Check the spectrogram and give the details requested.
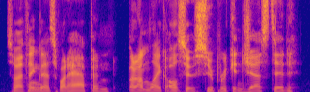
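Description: A man's voice: fairly low pitch, fairly even intonation, brisk, fairly bright tone, no room sound, studio quality. A man co-hosting a podcast, speaking with a congested voice. He rambles casually and laughs often. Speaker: podcast co-host. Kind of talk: casual chat.

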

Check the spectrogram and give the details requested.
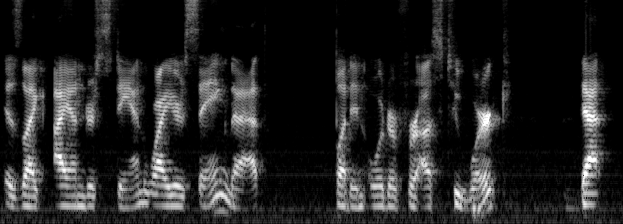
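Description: A man's voice: on the low side, steady tone, a little slow, bright, forceful tone, rough recording. A man from Southern California with an American accent, talking bluntly in a casual conversation. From Southern California, United States.

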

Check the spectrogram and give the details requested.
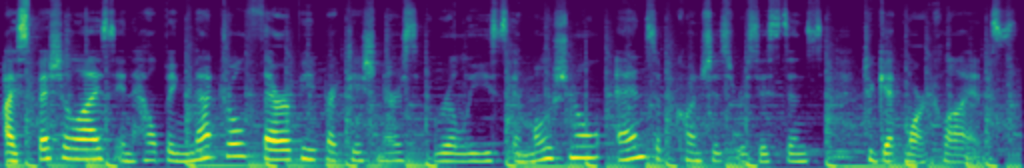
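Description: A woman, hosting a podcast in an upbeat, enthusiastic scripted monologue. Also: medium pitch. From Norway. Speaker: podcast host and business coach.

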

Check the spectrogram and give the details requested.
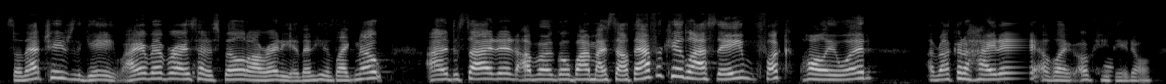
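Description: A woman with a fairly high voice hosts a podcast in a loose, chatty way. She is animated and quick to giggle. The sound is very dry, with hardly any room on it. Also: no room sound. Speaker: podcast host. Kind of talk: casual chat.

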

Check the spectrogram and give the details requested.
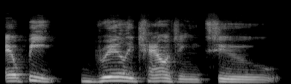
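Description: A man in casual podcast conversation, talking in a halting, rambling way and often restarting his phrases. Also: mid-range voice, fairly bright tone. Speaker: podcast guest and media producer. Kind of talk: casual conversational interview talk.

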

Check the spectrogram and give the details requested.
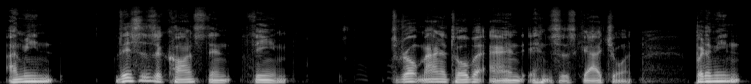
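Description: A podcast host with a lowish, gravelly voice that is going hoarse from a cough. He reads out news items and reacts in a blunt, indignant way, swearing freely. The sound is close and dry, with no room around it. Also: lively intonation, a little slow, long pauses, a little mellow, no room sound. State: hoarse, losing his voice with a cough. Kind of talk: solo podcast commentary reading news aloud.

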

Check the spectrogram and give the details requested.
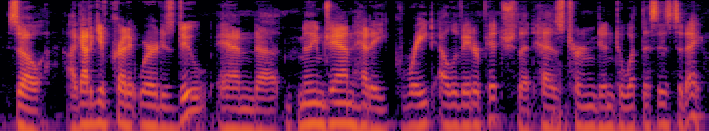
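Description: A man's voice: mid-range voice, fairly even intonation, fairly quick. A man in his forties, a showrunner talking as a guest in a radio studio, with a dry, teasing sense of humor. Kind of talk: casual radio interview.

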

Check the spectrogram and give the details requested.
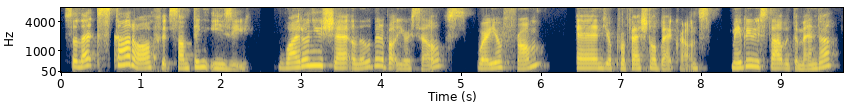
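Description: A woman's voice: mid-range voice, lively intonation, normal speed. A woman hosting a podcast, introducing guests and asking a first question politely. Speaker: podcast host. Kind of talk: scripted interview introduction.

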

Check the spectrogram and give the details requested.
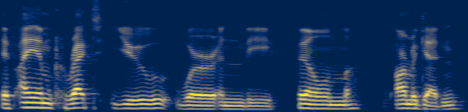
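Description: A man's voice: lowish voice, steady tone, slow pace, smooth. A man hosting a podcast in casual, joking conversation, rambling along with goofy enthusiasm. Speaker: podcast host.

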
